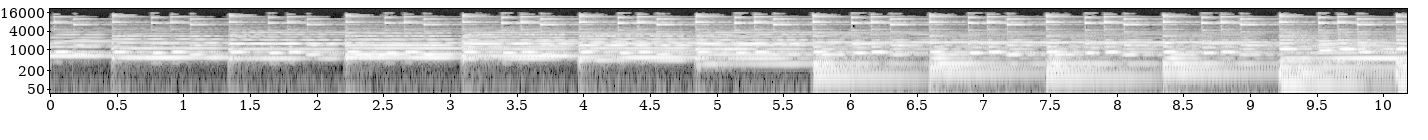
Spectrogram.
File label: Bells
